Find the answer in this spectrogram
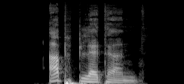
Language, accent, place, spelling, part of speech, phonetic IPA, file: German, Germany, Berlin, abblätternd, adjective / verb, [ˈapˌblɛtɐnt], De-abblätternd.ogg
- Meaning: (verb) present participle of abblättern; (adjective) flaking, peeling off, shedding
